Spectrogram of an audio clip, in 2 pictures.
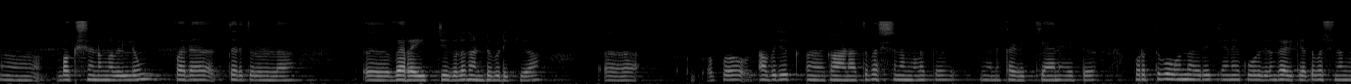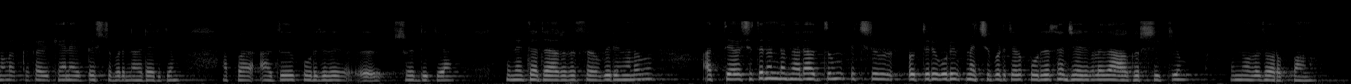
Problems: low volume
